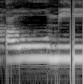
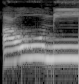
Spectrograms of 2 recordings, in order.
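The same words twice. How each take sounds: No difference in how they are said.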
